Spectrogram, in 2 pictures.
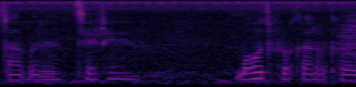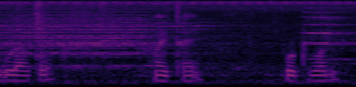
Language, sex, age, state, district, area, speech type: Odia, male, 18-30, Odisha, Koraput, urban, spontaneous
